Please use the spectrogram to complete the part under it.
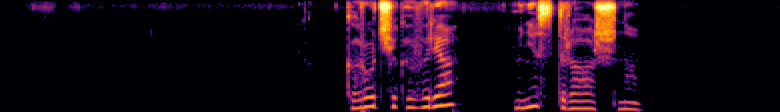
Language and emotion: Russian, sad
